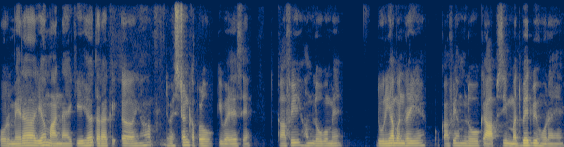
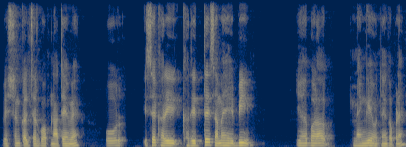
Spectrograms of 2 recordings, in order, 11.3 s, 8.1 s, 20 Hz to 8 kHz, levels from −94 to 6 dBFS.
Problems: none marked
